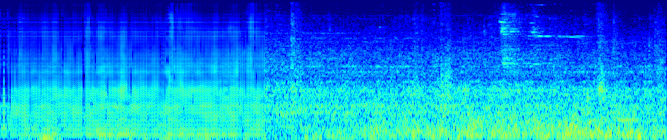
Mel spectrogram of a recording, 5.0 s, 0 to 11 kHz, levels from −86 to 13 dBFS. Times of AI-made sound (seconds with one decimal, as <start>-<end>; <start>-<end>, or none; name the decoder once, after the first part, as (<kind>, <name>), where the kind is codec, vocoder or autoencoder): 0.0-2.0 (vocoder, BigVGAN v2)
